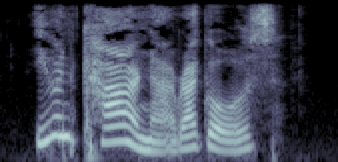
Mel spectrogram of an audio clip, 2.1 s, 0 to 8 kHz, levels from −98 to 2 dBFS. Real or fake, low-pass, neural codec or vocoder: real; 7.2 kHz; none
